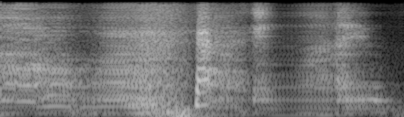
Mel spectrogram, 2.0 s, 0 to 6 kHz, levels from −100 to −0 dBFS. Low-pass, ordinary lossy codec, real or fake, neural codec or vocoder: 5.4 kHz; none; fake; codec, 16 kHz, about 1 kbps, DyCAST, with the encoder's durations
